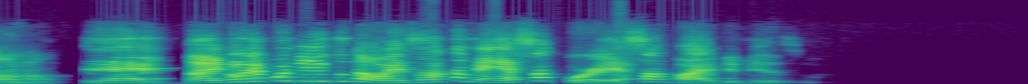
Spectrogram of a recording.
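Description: A young woman laughs and talks over an online call.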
